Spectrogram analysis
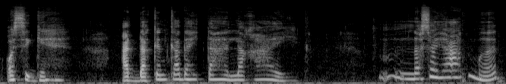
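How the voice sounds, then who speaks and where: A woman with an Ilocano accent acting a patient, forgiving young wife and mother in a radio drama, gentle and measured. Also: a little high, big pitch swings, husky, full character voice. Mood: content, reassuring.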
